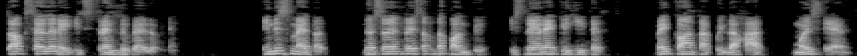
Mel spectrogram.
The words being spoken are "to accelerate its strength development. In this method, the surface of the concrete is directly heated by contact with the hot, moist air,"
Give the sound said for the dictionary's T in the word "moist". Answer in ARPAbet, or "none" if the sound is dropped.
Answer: none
